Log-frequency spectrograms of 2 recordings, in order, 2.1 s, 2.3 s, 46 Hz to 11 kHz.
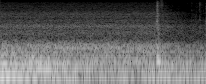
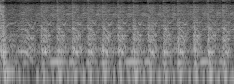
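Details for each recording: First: Mercedes 190 (W201) ran badly and wouldn't start after its vacuum lines were reconnected the wrong way round. With the lines swapped back it starts on the button, giving a low, even diesel rumble with no stumbling. Normal idle after the fix. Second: Mercedes 190D W201 diesel, after stainless fuel line replacement, injector cracked off to bleed air, cold weather: steady starter cranking about three and a half compressions a second, never catches; air in fuel system, bleeding until fuel appears.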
